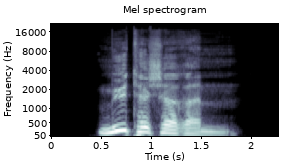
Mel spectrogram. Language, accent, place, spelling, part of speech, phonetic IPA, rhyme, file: German, Germany, Berlin, mythischerem, adjective, [ˈmyːtɪʃəʁəm], -yːtɪʃəʁəm, De-mythischerem.ogg
- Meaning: strong dative masculine/neuter singular comparative degree of mythisch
